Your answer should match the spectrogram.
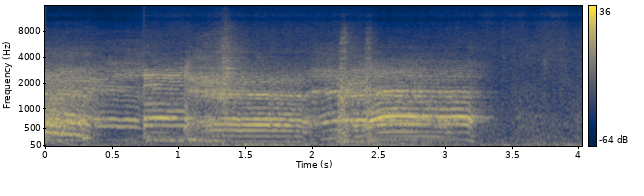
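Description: Sheep bleating, several loud calls overlapping one another, dying away a little over three seconds in.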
